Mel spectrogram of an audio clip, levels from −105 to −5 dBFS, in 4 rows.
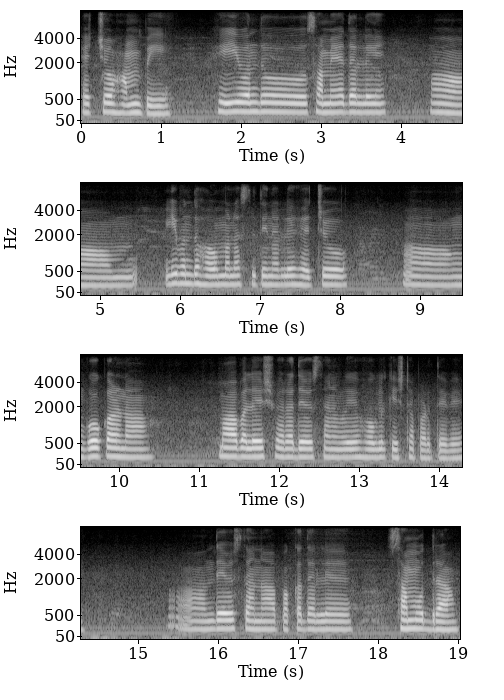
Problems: background sounds at intervals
